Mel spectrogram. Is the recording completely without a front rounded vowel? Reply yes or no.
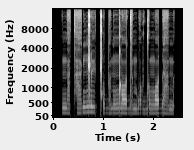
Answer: no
